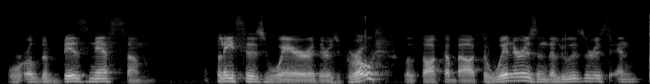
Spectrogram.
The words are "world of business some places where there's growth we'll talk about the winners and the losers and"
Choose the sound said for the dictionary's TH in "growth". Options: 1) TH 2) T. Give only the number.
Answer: 1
